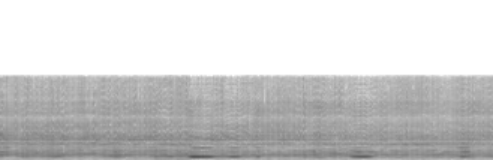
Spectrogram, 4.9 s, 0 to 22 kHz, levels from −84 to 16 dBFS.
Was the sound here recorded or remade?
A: remade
